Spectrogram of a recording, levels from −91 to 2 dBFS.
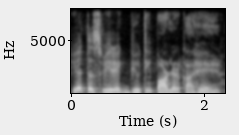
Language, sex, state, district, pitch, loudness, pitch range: Hindi, female, Arunachal Pradesh, Papum Pare, 205 Hz, -16 LUFS, 185-235 Hz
